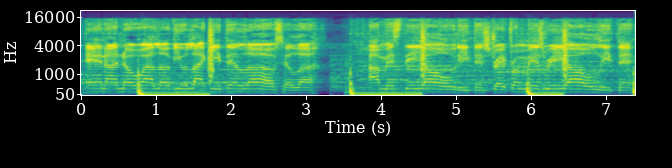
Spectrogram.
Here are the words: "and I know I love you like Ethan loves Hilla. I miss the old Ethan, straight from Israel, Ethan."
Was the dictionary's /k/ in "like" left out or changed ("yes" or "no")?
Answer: no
